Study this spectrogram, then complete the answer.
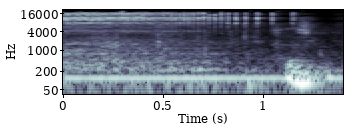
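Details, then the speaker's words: Diamondback step-through bike after rear lock ring tightened and smaller spoke protector fitted; quick even clicking as rear wheel coasts, no scraping or drag, no binding. "So, my lock ring tool, you can already hear those splines engaging."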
